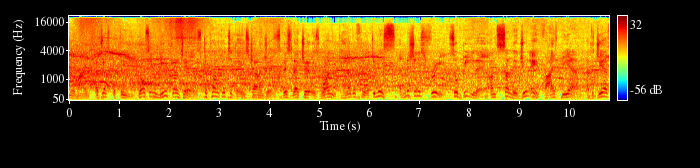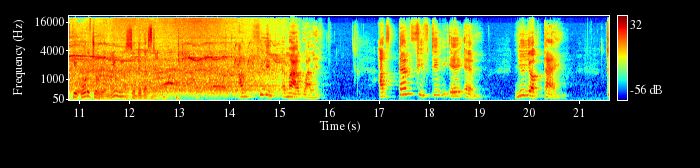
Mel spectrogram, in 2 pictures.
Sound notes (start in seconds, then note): 10.0 wild applause and cheering for 22 seconds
